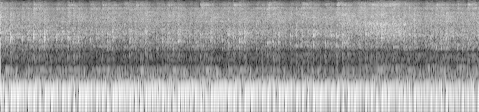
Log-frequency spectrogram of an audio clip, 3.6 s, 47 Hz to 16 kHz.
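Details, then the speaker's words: Freshly 1JZ VVTi-swapped Nissan 240SX S13 coupe, first startup on a new TIG-welded exhaust replacing the open downpipe: deep lumpy idle with an irregular throb of about four pulses a second and loud exhaust rumble; uneven because still untuned. "This will be the first startup, but it's on like a really crazy tune right now. It's not like, it hasn't been tuned yet. So don't judge the way that this idles."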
